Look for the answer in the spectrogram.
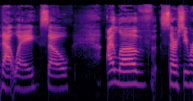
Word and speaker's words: Saoirse: And all the while, he is also romancing a girl named Agatha, played by Saoirse Ronan. – Is that how you say her name? Mm-hmm. I always thought it was Sorsa, but I don't think I've ever heard anyone say it until today.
